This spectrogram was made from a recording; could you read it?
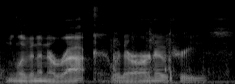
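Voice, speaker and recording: Young guy streaming casually, very low voice, crude rambling, faint noise behind. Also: little pitch movement, normal speed, vocal fry. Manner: rambling, crude, answers chat questions aloud. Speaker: livestream host. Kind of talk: casual livestream chat with viewers. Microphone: portable camera or phone carried around.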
